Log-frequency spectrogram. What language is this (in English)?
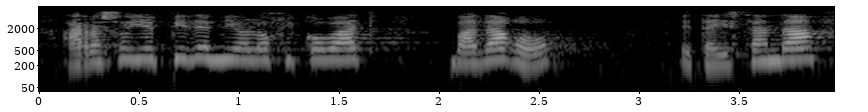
Basque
